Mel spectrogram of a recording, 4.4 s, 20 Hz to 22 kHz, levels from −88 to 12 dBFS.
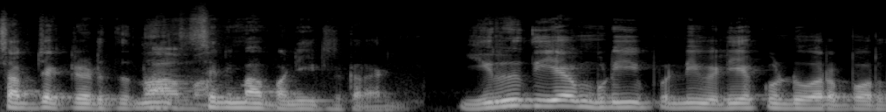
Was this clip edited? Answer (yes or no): yes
